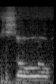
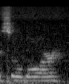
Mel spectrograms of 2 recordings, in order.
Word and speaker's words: Solo: So I'm like, please just call me Solo, please. Please don't call me Solor. Solor. Yeah. Because if you say it fast enough, then in Danish, then essentially in Danish you can pronounce it as sun crap. Sun crap? Like sun shit or something. And I don't want that. I'm just Solo.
